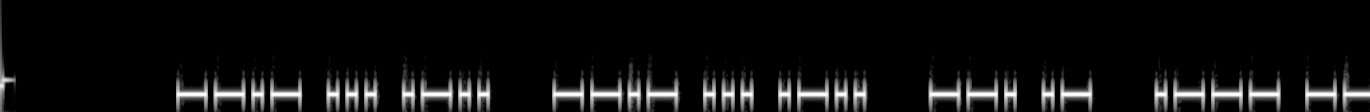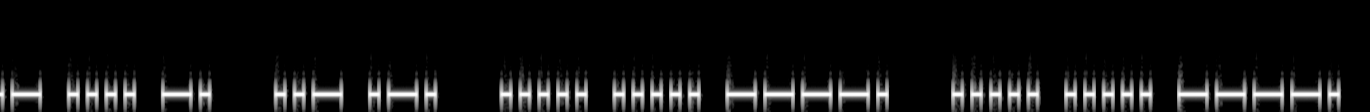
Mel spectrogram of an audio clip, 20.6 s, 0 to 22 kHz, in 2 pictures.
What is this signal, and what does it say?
Morse code, heard as a keyed tone, about 17 wpm, 650 Hz. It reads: QSL QSL GA JOHN UR 559 559
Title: SOTA QSO Practice 17wpm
